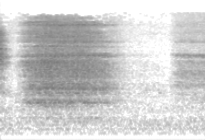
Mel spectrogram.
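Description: A man's deliberate deep breath: one soft rush of air lasting about a second, then fading away.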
